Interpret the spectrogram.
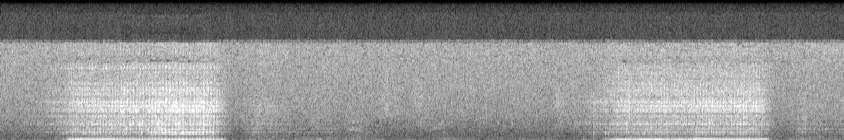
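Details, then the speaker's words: Woman asleep: two long, loud, buzzing snores about four seconds apart, with quiet between; heavy snoring in sleep. "What? Why are you snoring? I'm not. Who is snoring?"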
